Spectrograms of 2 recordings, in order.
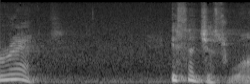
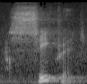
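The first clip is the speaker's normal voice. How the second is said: higher, breathy-free disbelieving echo of the word; incredulous scoff; 9 semitones higher than usual. Real, not acted. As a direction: toss the word back in disbelief. Scoffing at a claimed secret.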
